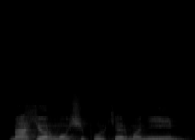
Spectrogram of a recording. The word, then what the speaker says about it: Mahyar Monshipour Kermani: moi je m'appelle alors je le prononce à l'iranienne convoyait outre maintenant mahyar monshipour kermani je suis un français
